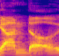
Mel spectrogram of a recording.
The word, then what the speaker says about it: Andal: Jorah the Andal? Is that how you say it? The Andal, yeah.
